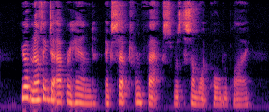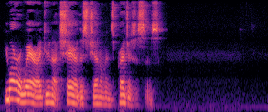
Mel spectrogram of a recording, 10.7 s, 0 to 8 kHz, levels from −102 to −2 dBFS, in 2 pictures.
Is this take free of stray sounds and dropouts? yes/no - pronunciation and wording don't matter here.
yes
